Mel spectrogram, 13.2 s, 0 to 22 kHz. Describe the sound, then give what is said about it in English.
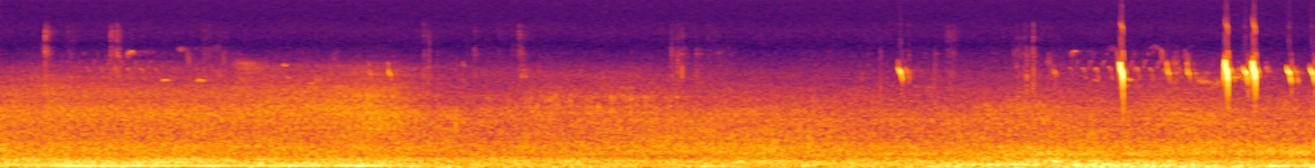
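A handful of short, high-pitched bird call notes from netted bird number 140, a female, recorded just after a flock of about 20 crossbills flew over, break through steady low rumbling background noise, sparse at first and then a few sharper chirps near the end. “A flock of about 20 crossbills just flew over, and this is bird 140 I'm trying to get recordings of.”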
